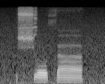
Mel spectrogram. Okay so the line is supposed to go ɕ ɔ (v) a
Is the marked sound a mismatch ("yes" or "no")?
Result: yes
